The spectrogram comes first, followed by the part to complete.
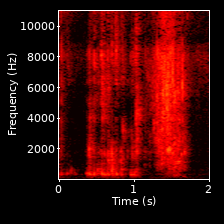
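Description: A person drinking water from a plastic bottle: a few faint, short gulps with water moving in the bottle.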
